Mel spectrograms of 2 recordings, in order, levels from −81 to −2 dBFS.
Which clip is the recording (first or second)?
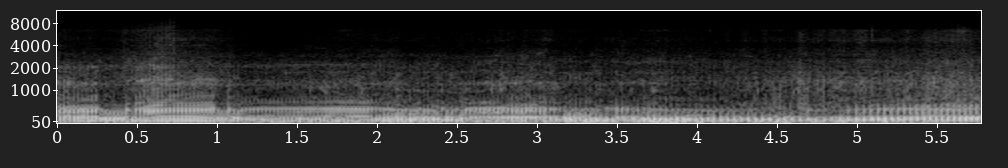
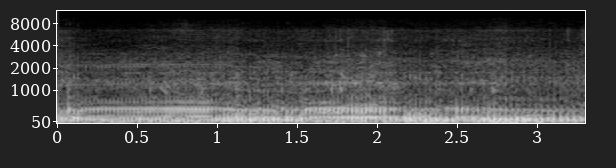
second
